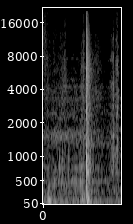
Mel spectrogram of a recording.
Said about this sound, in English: I'm going to roll the dice to find out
